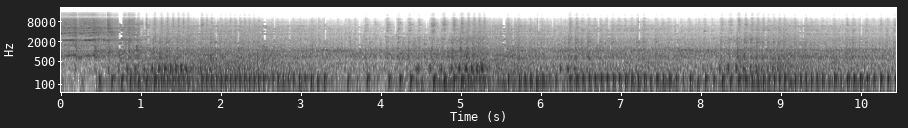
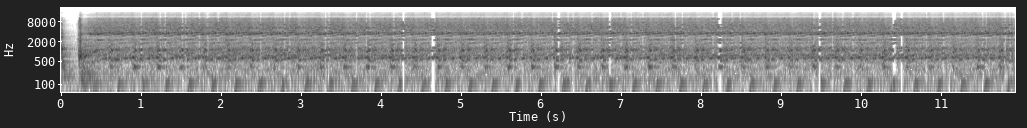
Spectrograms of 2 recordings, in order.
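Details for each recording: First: Revived free John Deere lawn tractor engine, idle speed adjusted up after being too low, letting it build oil pressure: small engine puttering at a steady, even idle without stumbling or hunting; normal idle. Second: Free John Deere lawn tractor left sitting outdoors, water found in the gas tank: long steady cranking, about 3.5 turns a second, never catches; hard start and sputtering, owner suspects stuck carburetor or fuel pump diaphragms rather than fuel level.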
